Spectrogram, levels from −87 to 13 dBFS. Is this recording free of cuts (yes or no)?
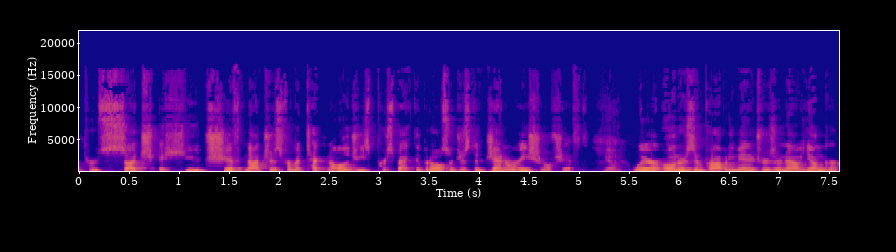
yes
